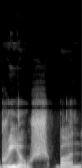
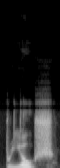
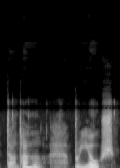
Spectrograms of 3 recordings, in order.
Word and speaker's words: brioche: say arugula arugula brioche I found out I've been putting stress on the wrong syllable I always said brioche bun instead of brioche but I looked it up and brioche this word for a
